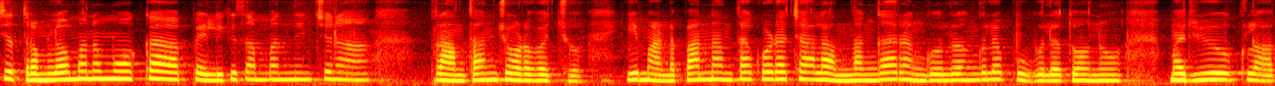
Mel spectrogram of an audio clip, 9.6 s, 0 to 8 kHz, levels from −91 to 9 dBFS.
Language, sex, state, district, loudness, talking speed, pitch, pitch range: Telugu, female, Andhra Pradesh, Srikakulam, -15 LUFS, 130 wpm, 225 Hz, 210-240 Hz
